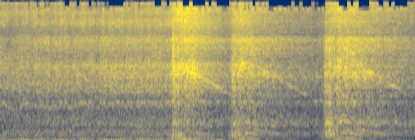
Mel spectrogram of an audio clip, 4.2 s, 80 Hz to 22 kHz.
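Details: 1993 Honda CBR900RR California spec four, restored with new header gaskets, carb work and fresh fuel: smooth idle around 1,100 rpm, then three crisp blips that climb and fall back cleanly. No rattle or clutch noise, no smoke.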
